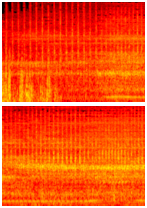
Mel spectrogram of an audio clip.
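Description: Sharp, regular ticking knock at roughly four per second riding over a steady idle: a clear knock from inside the engine.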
